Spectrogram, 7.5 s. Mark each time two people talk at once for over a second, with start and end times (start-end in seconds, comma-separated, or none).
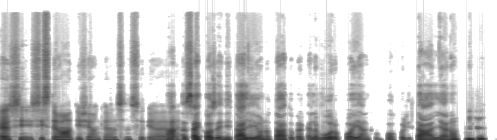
none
